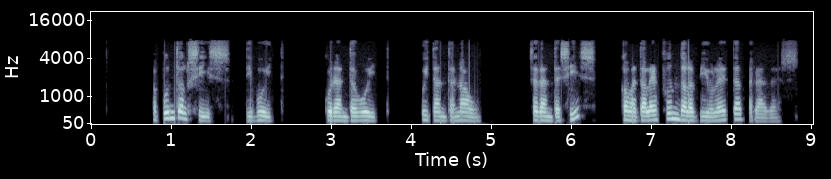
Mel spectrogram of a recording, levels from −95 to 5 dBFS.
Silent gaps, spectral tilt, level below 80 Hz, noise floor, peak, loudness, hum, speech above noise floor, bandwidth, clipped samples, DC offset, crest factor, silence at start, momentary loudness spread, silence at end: 1.78-1.94 s, 2.30-2.37 s, 2.43-2.93 s, 3.60-4.13 s, 5.02-5.49 s, 6.33-6.63 s; -5 dB/octave; -54 dBFS; under -90 dBFS; -2 dBFS; -19 LUFS; none; over 72 dB; 8 kHz; under 0.1%; under 0.1%; 18 dB; 0.8 s; 14 LU; 0.2 s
